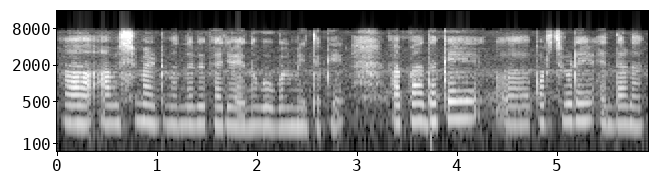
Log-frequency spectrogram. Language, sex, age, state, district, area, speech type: Malayalam, female, 18-30, Kerala, Idukki, rural, spontaneous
